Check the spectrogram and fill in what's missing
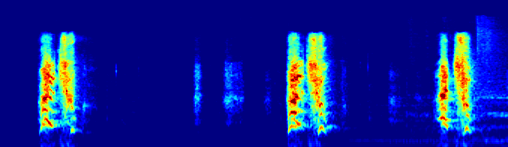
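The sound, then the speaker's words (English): Three loud sneezes spaced a couple of seconds apart, each a quick sharp intake followed by an explosive burst, with only faint rustles and breaths in the quiet between. “As a teenager, he wheezed, his eyes watered, and he sneezed.”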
